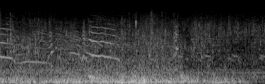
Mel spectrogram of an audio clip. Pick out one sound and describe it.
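Seagulls call overhead.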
